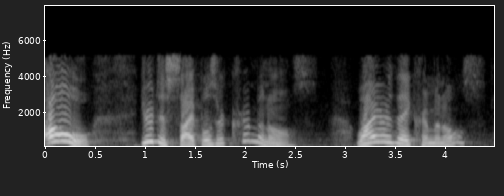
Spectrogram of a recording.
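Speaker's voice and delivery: put-on smug, arrogant, sing-song tone. Retelling a Gospel scene, the speaker acts out accusers going to Jesus, mimicking a smug tone. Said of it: "that smug tone in their voice".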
